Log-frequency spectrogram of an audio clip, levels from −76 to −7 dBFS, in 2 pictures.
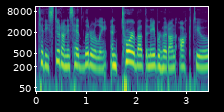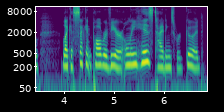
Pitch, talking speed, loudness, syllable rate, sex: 215 Hz, 190 wpm, -19 LUFS, 5.9 syllables/s, female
